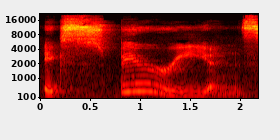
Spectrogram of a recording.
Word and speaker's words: experience: un put everything together experience now second syllable is stressed experience then we have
